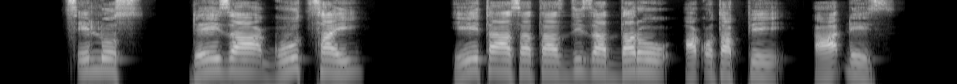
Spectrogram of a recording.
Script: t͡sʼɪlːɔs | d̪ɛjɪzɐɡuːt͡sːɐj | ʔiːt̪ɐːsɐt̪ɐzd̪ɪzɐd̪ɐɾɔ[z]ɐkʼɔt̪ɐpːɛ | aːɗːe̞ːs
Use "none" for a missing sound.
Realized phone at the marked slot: none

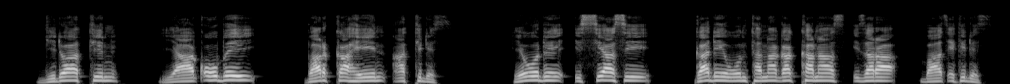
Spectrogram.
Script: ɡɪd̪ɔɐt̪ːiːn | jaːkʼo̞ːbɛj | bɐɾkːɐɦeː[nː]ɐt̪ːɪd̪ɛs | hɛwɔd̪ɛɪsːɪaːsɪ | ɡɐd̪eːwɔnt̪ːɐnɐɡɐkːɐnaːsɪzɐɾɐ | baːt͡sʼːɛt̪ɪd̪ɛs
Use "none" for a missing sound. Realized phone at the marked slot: n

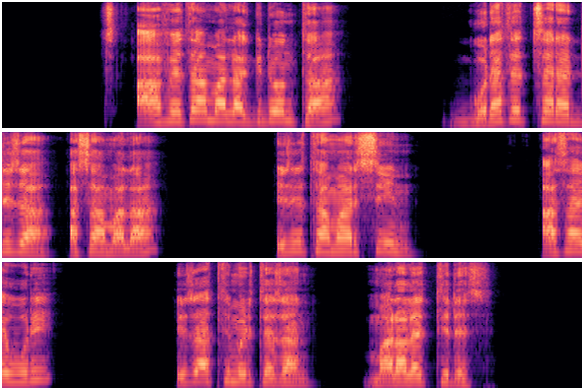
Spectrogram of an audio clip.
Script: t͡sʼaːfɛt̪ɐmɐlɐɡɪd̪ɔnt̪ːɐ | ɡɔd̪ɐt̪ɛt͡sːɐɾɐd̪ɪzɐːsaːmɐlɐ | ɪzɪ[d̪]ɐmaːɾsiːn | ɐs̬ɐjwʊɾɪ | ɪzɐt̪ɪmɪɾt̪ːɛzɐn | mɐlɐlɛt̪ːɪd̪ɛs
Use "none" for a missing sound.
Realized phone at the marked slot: t̪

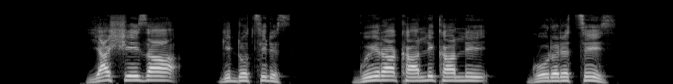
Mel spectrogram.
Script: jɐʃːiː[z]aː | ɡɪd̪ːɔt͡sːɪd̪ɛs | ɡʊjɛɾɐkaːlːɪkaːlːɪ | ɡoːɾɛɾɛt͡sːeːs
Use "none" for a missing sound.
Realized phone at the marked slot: z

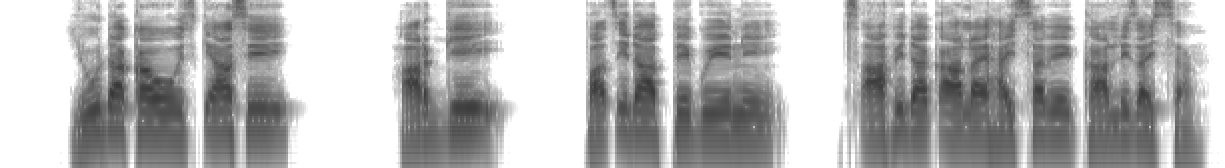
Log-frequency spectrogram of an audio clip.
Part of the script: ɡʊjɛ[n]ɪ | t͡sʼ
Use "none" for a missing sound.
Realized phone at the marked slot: n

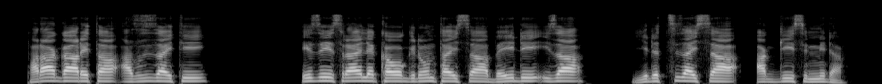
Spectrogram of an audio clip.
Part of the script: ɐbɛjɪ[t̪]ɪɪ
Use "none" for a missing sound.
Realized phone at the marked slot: d̪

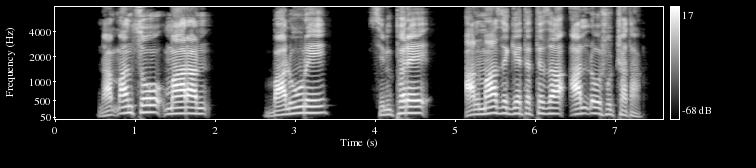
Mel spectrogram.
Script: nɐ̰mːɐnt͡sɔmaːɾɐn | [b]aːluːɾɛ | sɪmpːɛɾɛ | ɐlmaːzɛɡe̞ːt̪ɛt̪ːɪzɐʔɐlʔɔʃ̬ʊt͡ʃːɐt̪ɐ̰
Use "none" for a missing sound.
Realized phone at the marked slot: b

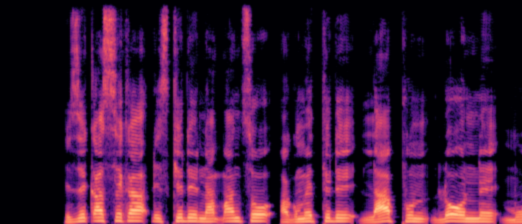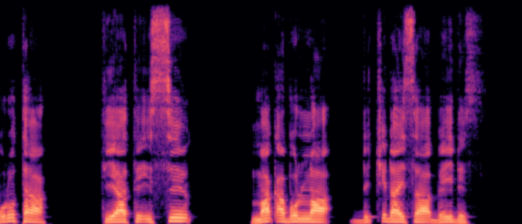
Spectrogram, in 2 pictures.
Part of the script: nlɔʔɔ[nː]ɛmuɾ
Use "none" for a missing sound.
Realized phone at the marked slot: nː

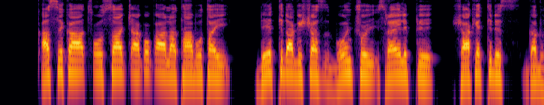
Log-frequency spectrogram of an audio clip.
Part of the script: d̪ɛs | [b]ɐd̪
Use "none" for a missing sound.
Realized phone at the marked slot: ɡ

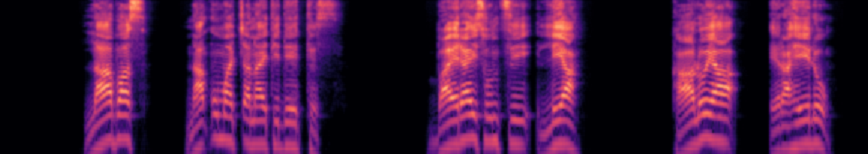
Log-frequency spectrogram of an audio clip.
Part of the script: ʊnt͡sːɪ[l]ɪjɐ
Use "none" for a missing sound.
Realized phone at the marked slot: l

